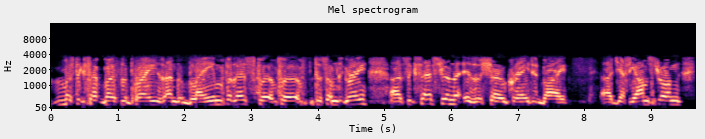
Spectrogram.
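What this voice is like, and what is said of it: British accent. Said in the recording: “you can tell by my accent, hopefully, that I'm that I'm British”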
